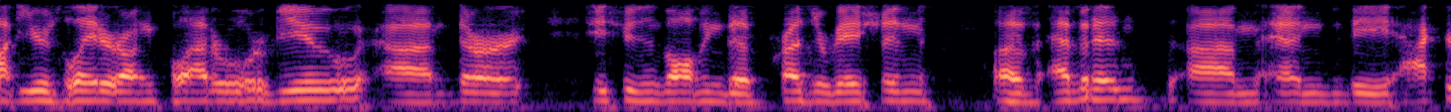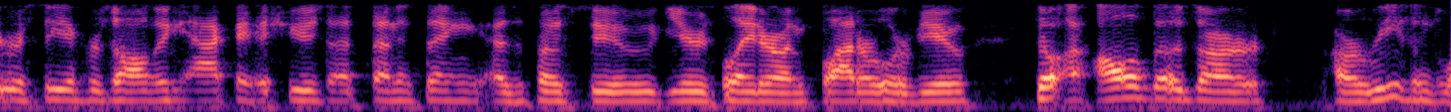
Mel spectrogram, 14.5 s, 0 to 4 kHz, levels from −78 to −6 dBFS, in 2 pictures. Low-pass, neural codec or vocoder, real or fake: 3.6 kHz; codec, 16 kHz, 4 kbps, FunCodec, trained on Chinese and English, 50 frames a second; fake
